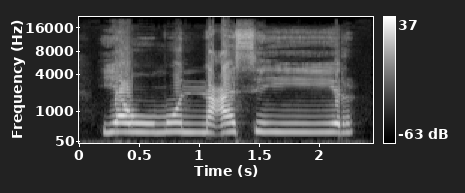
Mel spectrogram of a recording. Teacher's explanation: کلمت عسیر میں حرف العین کو ہم حلق کے درمیان والے حصے سے پڑھیں گے · کلمت عسیر میں عین حروف الاظہار میں سے ہے اور اظہار کا معنی ہے ظاہر کرنا اور تنوین کی اصلیت نون ساکن ہے تو ہم یہاں تنوین ظاہر کریں گے اور اسے نون ساکن پڑھیں گے اور بغیر غنہ سے یہ حکم کو ادا کریں گے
